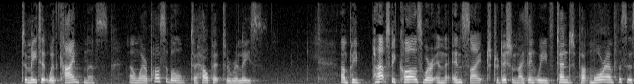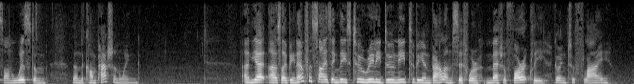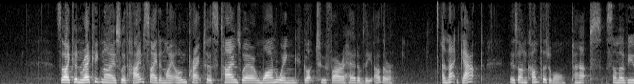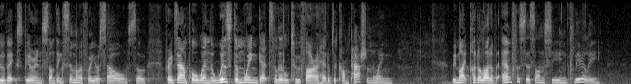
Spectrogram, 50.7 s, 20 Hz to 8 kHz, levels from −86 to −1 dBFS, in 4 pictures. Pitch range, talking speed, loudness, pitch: 200-235 Hz, 140 wpm, -20 LUFS, 215 Hz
